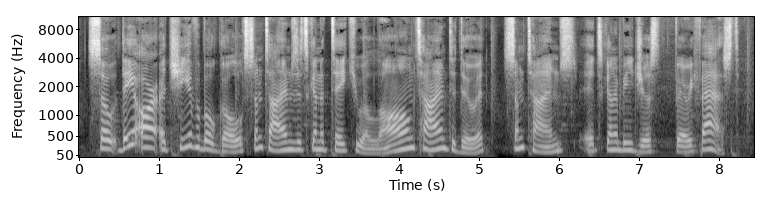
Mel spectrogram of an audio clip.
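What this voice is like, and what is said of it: Brazilian-accented English. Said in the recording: “I do have a Brazilian accent.”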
